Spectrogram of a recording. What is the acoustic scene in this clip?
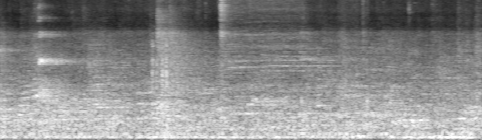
crowded indoor space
